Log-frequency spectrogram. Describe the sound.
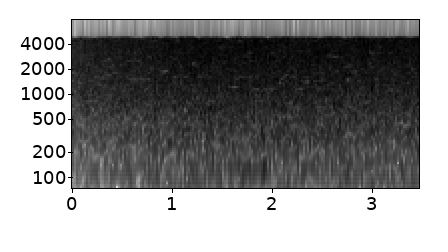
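The Đetinja river flows at the Podgradje hydroelectric plant in a dense, unbroken roar of rushing water that swells slightly in the first half second and then stays loud and constant.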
